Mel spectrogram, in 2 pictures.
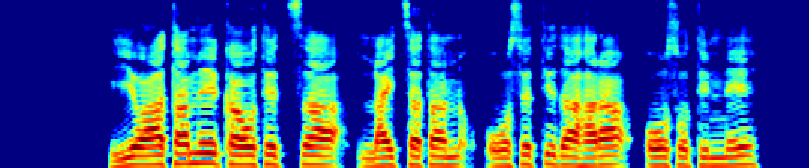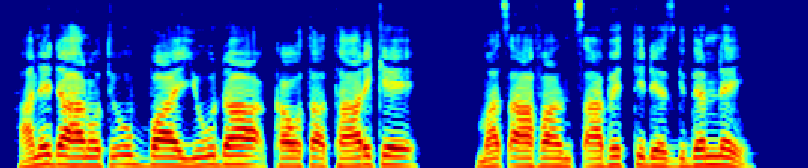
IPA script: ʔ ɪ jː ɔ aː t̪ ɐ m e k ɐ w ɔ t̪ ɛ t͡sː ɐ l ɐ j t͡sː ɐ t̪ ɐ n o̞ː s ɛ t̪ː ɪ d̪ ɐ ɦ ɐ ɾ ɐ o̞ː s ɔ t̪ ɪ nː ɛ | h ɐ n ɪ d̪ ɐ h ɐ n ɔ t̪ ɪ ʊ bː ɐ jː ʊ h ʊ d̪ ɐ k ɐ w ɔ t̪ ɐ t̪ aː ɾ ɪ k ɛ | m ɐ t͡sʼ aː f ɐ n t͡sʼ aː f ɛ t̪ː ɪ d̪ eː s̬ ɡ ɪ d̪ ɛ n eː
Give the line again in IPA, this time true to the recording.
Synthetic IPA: ʔ ɪ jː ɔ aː t̪ ɐ m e k ɐ w ɔ t̪ ɛ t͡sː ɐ l ɐ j t͡sː ɐ t̪ ɐ n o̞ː s ɛ t̪ː ɪ d̪ ɐ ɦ ɐ ɾ ɐ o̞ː s ɔ t̪ ɪ nː ɛ | h ɐ n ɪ d̪ ɐ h ɐ n ɔ t̪ ɪ ʊ bː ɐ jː ʊ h ʊ d̪ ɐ k ɐ w ɔ t̪ ɐ t̪ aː ɾ ɪ k ɛ | m ɐ t͡sʼ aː f ɐ n t͡sʼ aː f ɛ t̪ː ɪ d̪ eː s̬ ɡ ɪ d̪ ɛ nː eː

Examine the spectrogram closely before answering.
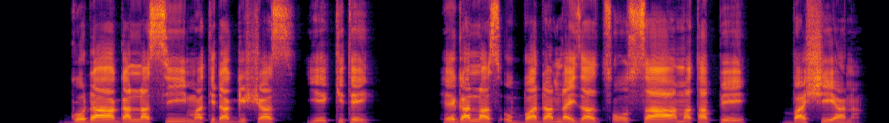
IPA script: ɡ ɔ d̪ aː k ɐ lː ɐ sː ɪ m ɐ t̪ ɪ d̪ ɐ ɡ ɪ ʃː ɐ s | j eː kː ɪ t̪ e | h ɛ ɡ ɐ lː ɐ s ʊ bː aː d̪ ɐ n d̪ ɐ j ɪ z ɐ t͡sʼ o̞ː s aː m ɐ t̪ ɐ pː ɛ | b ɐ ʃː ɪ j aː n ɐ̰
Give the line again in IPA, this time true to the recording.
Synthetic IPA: ɡ ɔ d̪ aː ɡ ɐ lː ɐ sː ɪ m ɐ t̪ ɪ d̪ ɐ ɡ ɪ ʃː ɐ s | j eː kː ɪ t̪ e | h ɛ ɡ ɐ lː ɐ s ʊ bː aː d̪ ɐ n d̪ ɐ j ɪ z ɐ t͡sʼ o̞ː sː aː m ɐ t̪ ɐ pː ɛ | b ɐ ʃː ɪ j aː n ɐ̰

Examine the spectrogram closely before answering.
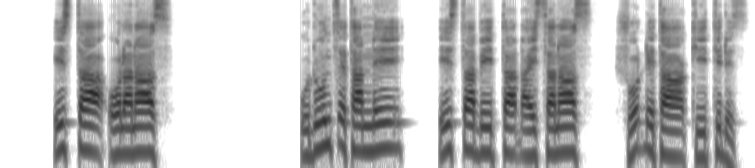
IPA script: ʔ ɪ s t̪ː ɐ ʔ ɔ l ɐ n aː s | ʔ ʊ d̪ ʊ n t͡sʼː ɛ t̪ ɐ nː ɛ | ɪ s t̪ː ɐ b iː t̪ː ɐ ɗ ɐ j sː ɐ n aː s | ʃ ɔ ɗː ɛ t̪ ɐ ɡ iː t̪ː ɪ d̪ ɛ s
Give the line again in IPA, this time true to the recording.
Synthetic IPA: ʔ ɪ s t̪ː ɐ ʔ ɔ l ɐ n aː s | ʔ ʊ d̪ ʊ n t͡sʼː ɛ t̪ ɐ nː ɛ | ɪ s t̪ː ɐ b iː t̪ː ɐ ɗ ɐ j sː ɐ n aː s | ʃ ɔ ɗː ɛ t̪ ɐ k iː t̪ː ɪ d̪ ɛ s

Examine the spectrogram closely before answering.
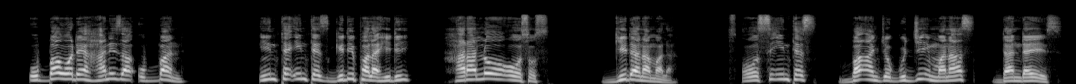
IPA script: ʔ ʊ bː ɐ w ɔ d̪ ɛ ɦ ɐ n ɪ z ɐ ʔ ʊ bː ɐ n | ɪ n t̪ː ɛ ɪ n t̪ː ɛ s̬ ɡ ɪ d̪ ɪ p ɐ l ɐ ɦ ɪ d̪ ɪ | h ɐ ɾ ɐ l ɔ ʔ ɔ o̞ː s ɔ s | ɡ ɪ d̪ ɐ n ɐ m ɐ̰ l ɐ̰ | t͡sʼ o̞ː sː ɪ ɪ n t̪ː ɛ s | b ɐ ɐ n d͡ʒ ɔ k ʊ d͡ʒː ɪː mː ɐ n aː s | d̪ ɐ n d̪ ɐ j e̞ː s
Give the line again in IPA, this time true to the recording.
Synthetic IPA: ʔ ʊ bː ɐ w ɔ d̪ ɛ ɦ ɐ n ɪ z ɐ ʔ ʊ bː ɐ n | ɪ n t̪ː ɛ ɪ n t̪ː ɛ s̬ ɡ ɪ d̪ ɪ p ɐ l ɐ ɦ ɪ d̪ ɪ | h ɐ ɾ ɐ l ɔ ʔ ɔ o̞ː s ɔ s | ɡ ɪ d̪ ɐ n ɐ m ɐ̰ l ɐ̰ | t͡sʼ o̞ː sː ɪ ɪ n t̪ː ɛ s | b ɐ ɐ n d͡ʒ ɔ ɡ ʊ d͡ʒː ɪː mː ɐ n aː s | d̪ ɐ n d̪ ɐ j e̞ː s

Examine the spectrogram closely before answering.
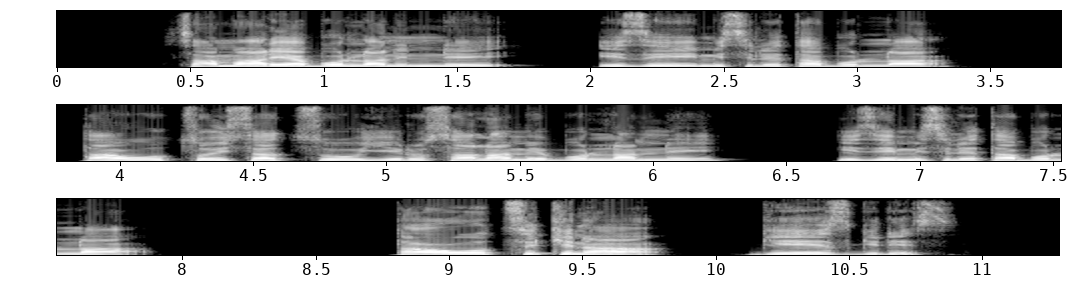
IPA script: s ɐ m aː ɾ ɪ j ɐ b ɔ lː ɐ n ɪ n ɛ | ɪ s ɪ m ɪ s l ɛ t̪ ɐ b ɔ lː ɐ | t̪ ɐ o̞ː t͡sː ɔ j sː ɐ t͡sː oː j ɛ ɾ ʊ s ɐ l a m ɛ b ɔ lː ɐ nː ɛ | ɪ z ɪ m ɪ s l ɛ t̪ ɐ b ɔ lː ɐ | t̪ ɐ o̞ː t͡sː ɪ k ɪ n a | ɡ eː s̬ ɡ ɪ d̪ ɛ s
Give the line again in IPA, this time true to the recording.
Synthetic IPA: s ɐ m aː ɾ ɪ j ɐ b ɔ lː ɐ n ɪ nː ɛ | ɪ z ɪ m ɪ s l ɛ t̪ ɐ b ɔ lː ɐ | t̪ ɐ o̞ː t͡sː ɔ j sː ɐ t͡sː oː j ɛ ɾ ʊ s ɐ l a m ɛ b ɔ lː ɐ nː ɛ | ɪ z ɪ m ɪ s l ɛ t̪ ɐ b ɔ lː ɐ | t̪ ɐ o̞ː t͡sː ɪ k ɪ n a | ɡ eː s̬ ɡ ɪ d̪ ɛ s

